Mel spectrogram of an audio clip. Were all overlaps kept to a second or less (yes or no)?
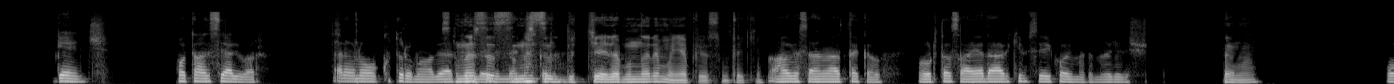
no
